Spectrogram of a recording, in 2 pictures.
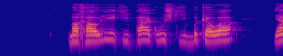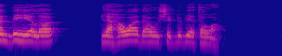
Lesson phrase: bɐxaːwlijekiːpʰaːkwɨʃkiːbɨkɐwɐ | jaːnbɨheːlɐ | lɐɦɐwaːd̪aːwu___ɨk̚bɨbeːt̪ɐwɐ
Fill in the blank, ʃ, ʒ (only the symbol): ʃ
